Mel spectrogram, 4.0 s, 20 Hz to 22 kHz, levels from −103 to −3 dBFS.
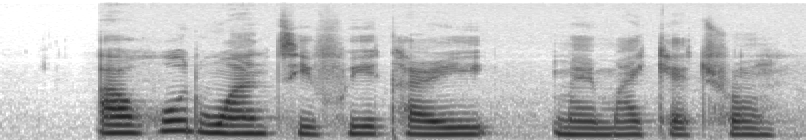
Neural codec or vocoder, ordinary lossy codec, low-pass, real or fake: vocoder, 48 kHz, 128 mel bands, Vocos; none; 19.8 kHz; fake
